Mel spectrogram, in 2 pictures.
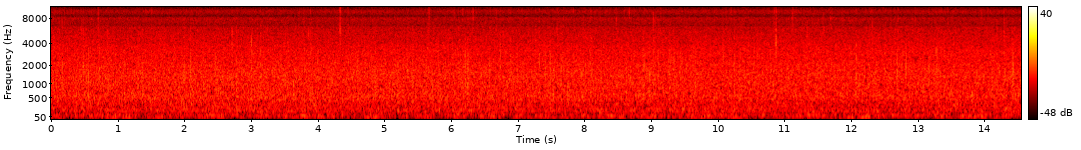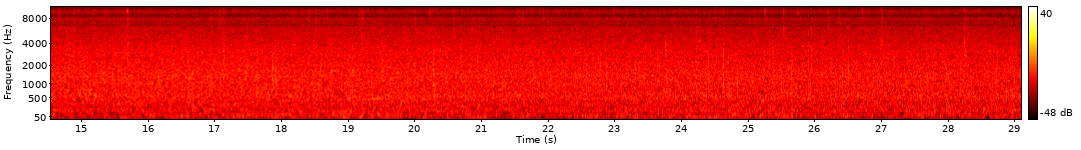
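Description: Steady medium tropical rain falling on a roof of dried leaves: an even hiss with occasional single drops ticking through it.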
